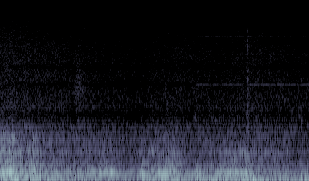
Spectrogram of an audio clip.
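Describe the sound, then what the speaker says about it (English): A low, rolling rumble of thunder, faint and distant, swelling slightly and fading in a continuous growl with no talking. "Thunder, is that you?"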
